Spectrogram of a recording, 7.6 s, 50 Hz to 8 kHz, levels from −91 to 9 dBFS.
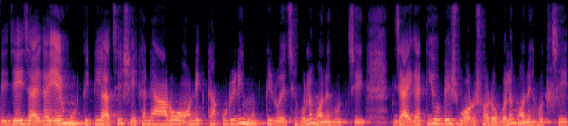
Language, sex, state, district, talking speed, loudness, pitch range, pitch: Bengali, female, West Bengal, Paschim Medinipur, 215 wpm, -15 LUFS, 195-230 Hz, 210 Hz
